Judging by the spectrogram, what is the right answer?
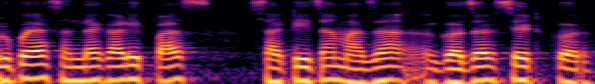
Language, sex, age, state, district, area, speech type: Marathi, male, 18-30, Maharashtra, Amravati, rural, read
